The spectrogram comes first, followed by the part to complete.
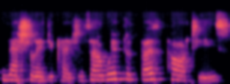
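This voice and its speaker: An English accent with ordinary pitch variation against a quiet background. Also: woman. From South Africa. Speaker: Holocaust educator and heritage charity chair. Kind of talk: talk with Q&A.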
